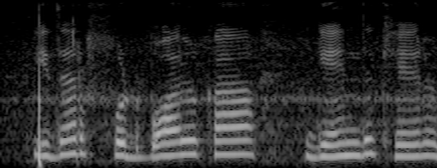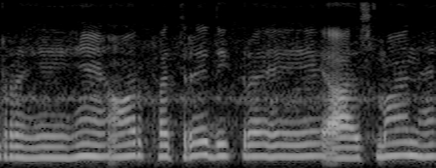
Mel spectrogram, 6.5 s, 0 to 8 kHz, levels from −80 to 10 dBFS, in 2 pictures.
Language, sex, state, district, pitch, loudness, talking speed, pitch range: Hindi, female, Goa, North and South Goa, 215 Hz, -24 LUFS, 130 wpm, 205-230 Hz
